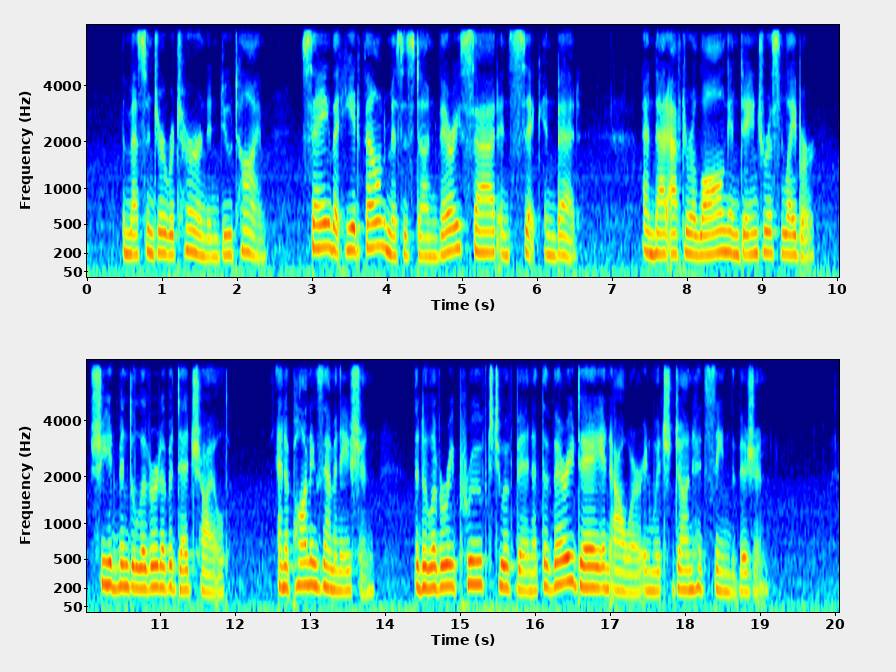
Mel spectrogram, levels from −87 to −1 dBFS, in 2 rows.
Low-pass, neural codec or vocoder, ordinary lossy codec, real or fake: 7.2 kHz; none; MP3, 64 kbps; real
